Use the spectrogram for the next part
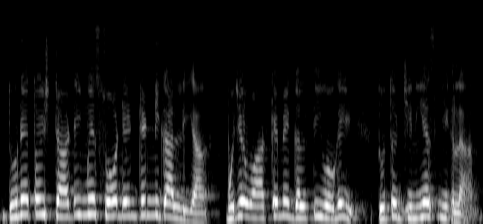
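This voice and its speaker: A man voicing a male sword master who praises and lectures loudly. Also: high-pitched, a little fast, dull audio, pitched above the performer's own voice, lightly acted. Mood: lecturing.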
